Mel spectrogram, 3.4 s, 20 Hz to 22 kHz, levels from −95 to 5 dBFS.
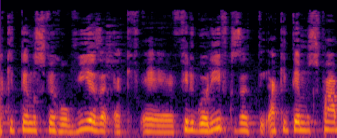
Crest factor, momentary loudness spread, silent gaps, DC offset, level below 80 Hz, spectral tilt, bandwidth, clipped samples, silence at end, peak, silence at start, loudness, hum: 18 dB; 7 LU; none; under 0.1%; -60 dBFS; -5.5 dB/octave; 17 kHz; under 0.1%; 0 s; -6 dBFS; 0 s; -24 LUFS; none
